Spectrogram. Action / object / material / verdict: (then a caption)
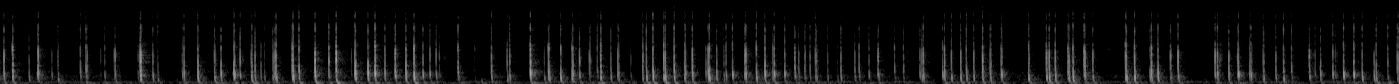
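tap / tablet with glass screen / glass / none. Fingertips and nails tap repeatedly on the dark glass screen of a white iPad resting in a case on a blanket. A rapid, continuous stream of short, dry, clicky taps sits mostly in the midrange, with no ringing after each tap and brief pauses between bursts.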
